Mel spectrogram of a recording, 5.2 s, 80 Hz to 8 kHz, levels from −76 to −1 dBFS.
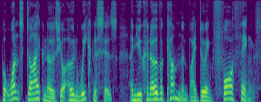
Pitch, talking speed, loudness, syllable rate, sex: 140 Hz, 170 wpm, -18 LUFS, 4.6 syllables/s, male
